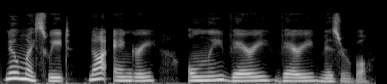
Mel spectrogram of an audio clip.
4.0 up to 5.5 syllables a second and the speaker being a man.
No: 5.0 syllables/s; female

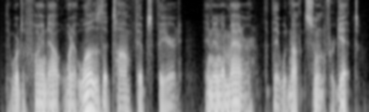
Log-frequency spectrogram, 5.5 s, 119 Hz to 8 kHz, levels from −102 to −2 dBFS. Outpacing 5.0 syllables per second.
Yes: 5.7 syllables/s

